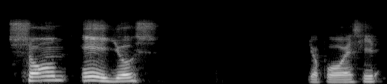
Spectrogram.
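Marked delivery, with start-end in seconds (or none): 0.1-1.6 son ellos drawn out slowly and higher; lento, como dictando; slow, spelled out. Shown as a demonstration. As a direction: stretch son ellos out for the class. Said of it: "quiero decir".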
